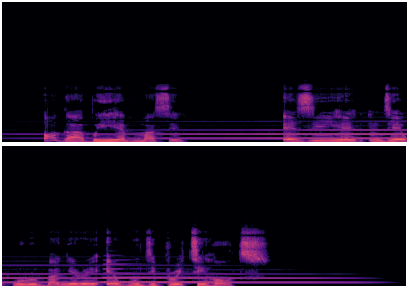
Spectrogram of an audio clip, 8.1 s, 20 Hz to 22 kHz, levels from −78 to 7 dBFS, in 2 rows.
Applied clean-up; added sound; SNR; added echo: none; Wind instrument, woodwind instrument + Wind instrument, woodwind instrument; 10 dB; none.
